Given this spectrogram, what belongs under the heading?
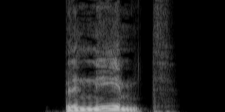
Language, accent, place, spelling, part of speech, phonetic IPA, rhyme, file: German, Germany, Berlin, benehmt, verb, [bəˈneːmt], -eːmt, De-benehmt.ogg
- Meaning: inflection of benehmen: 1. second-person plural present 2. plural imperative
